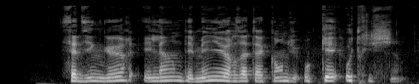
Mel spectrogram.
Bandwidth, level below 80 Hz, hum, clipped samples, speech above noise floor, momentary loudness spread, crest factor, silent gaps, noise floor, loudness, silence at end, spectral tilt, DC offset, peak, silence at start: 16.5 kHz; -60 dBFS; none; under 0.1%; 36 dB; 7 LU; 20 dB; none; -56 dBFS; -21 LUFS; 0.15 s; -5.5 dB/octave; under 0.1%; -2 dBFS; 0.65 s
